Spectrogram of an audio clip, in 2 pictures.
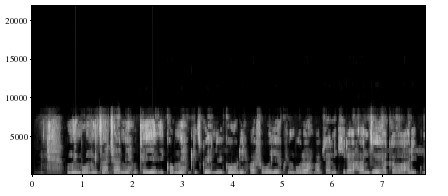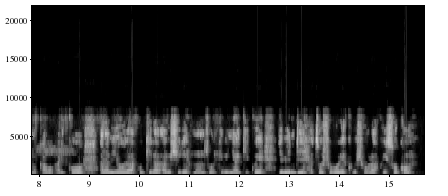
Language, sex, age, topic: Rundi, male, 36-49, agriculture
